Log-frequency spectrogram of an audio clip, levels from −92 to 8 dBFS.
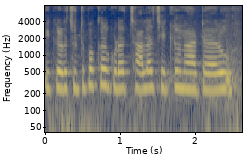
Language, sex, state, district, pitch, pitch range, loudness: Telugu, male, Andhra Pradesh, Srikakulam, 255 Hz, 245-260 Hz, -18 LUFS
